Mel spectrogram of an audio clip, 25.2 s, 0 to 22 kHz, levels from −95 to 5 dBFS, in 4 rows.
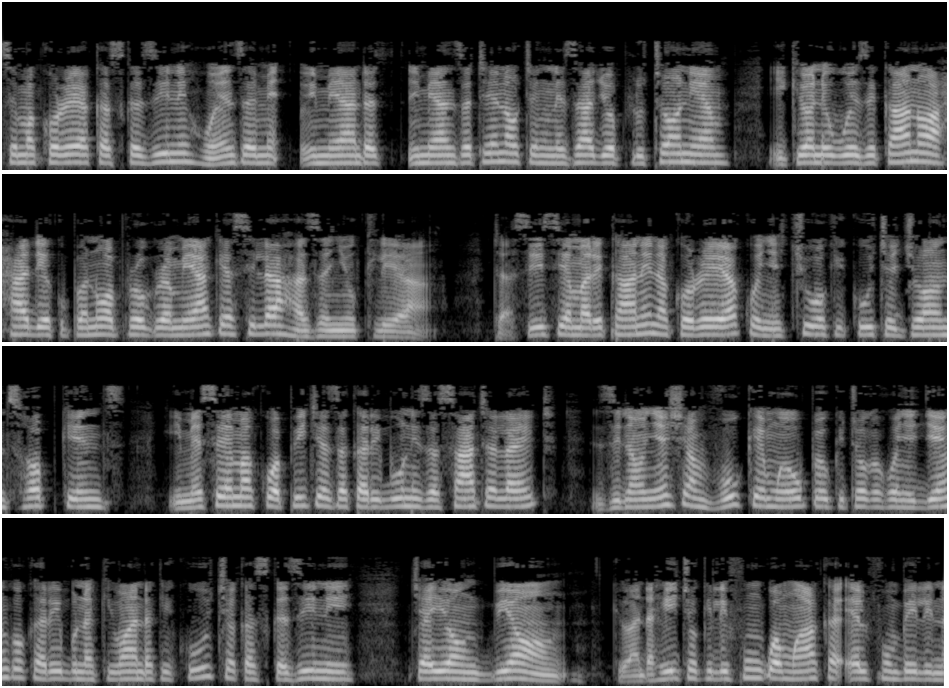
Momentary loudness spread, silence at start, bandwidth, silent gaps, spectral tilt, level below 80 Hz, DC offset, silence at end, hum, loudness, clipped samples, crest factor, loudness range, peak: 8 LU; 0 s; 8.8 kHz; none; -5 dB/octave; -66 dBFS; under 0.1%; 0 s; none; -23 LUFS; under 0.1%; 20 dB; 3 LU; -4 dBFS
